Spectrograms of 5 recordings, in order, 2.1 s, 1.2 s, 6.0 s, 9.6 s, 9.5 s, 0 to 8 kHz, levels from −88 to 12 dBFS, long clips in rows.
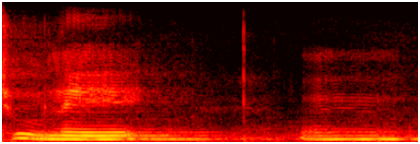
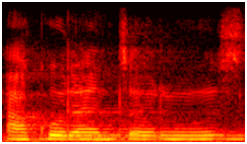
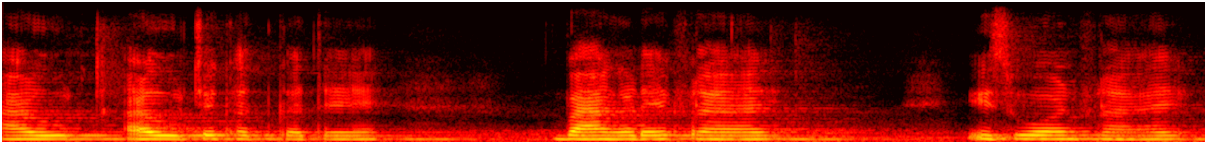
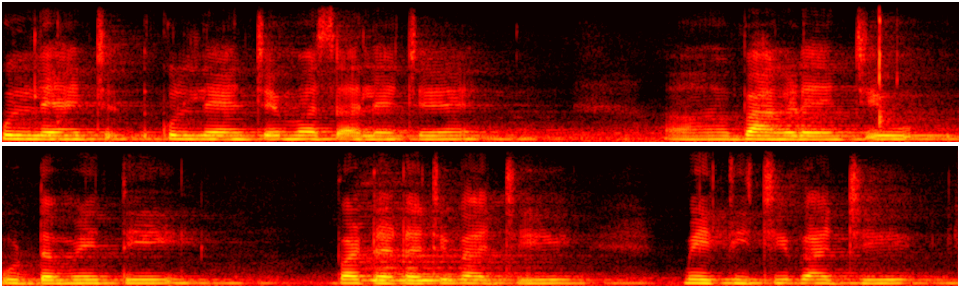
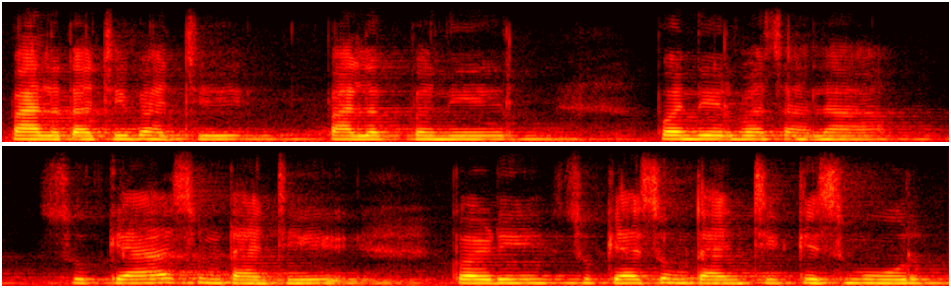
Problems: continuous background conversations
